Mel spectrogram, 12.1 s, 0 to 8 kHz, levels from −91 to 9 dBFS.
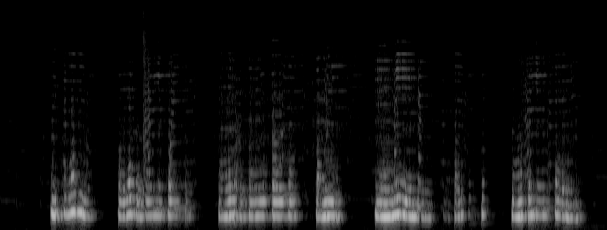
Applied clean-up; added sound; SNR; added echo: neural mask model DeepFilterNet 3.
